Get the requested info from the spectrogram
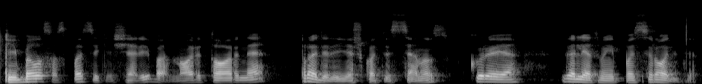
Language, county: Lithuanian, Šiauliai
